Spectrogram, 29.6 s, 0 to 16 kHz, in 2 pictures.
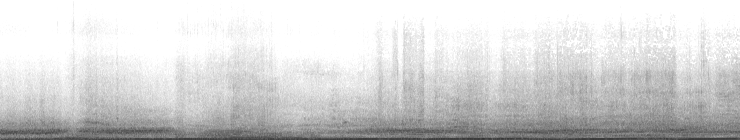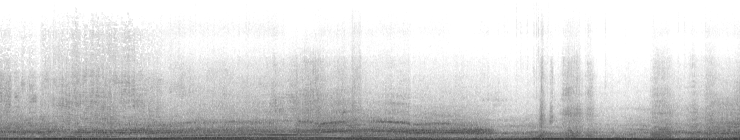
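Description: Nissan Laurel's RB25DET turbocharged straight-six heard from inside the cabin during a drift run, the revs rising and falling every couple of seconds, with tyres squealing.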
